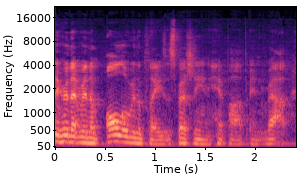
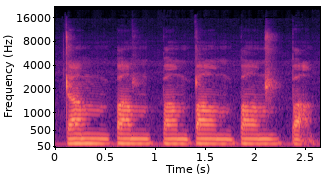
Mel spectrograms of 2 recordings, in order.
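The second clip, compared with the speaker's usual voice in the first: steady mouthed dum bum pattern; tresillo, slower; much slower than usual. Shown as a demonstration. Teacher sings the tresillo slowly, mouthed drum pattern. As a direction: sing the tresillo at an easy pace. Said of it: "Or quicker".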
